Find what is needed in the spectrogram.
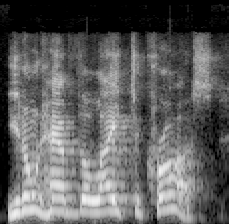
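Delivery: high, drawn-out mock yell; retold yell. Rider to crowd blocking the Vespa, retold yell. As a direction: call out high at people in the way. Honking at pedestrians in his path.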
